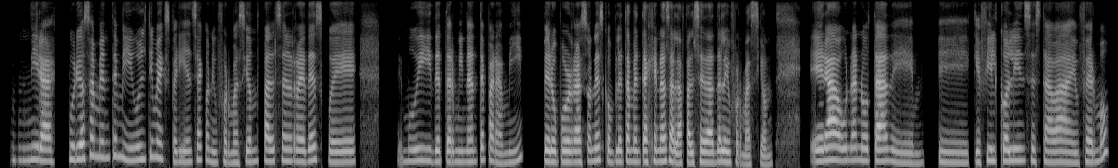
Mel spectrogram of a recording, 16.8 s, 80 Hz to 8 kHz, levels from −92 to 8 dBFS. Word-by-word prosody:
Mm, 225 Hz, -, -14 dB, 0.2 s
mira. 210 Hz, -3 st, +3 dB, 0.2 s
Curiosamente, 270 Hz, +4 st, 0 dB
mi 245 Hz, -7 st, -3 dB
última 240 Hz, +5 st, -1 dB
experiencia 195 Hz, -1 st, -3 dB
con 220 Hz, -3 st, -6 dB
información 180 Hz, +2 st, -4 dB
falsa 205 Hz, +1 st, +1 dB
en 205 Hz, 0 st, -1 dB
redes 210 Hz, +3 st, +1 dB
fue, 185 Hz, 0 st, 0 dB, 0.6 s
eh, -, -, -15 dB
muy 210 Hz, +2 st, -3 dB
determinante 195 Hz, +1 st, 0 dB
para 205 Hz, -6 st, -1 dB
mí, 180 Hz, +8 st, -6 dB, 0.3 s
pero 195 Hz, -2 st, +3 dB
por 190 Hz, 0 st, +3 dB
razones 200 Hz, +3 st, +1 dB
completamente 195 Hz, 0 st, +1 dB
ajenas 200 Hz, +1 st, +2 dB
a 200 Hz, -, +5 dB
la 165 Hz, -1 st, +2 dB
falsedad 175 Hz, +1 st, +2 dB
de 195 Hz, -, +1 dB
la 195 Hz, -, +4 dB
información. 155 Hz, -4 st, -4 dB, 0.5 s
Era 220 Hz, +3 st, +6 dB
una 220 Hz, +1 st, 0 dB
nota 210 Hz, -2 st, +4 dB
de, 175 Hz, -4 st, -4 dB, 0.4 s
eh, 180 Hz, -2 st, -4 dB
que 185 Hz, -, -2 dB
Phil 210 Hz, +1 st, -2 dB
Collins 215 Hz, +1 st, 0 dB
estaba 190 Hz, -2 st, 0 dB
enfermo 185 Hz, -, -2 dB
195 Hz, 135 wpm, -24 LUFS, 185-215 Hz, 0.6 s, Era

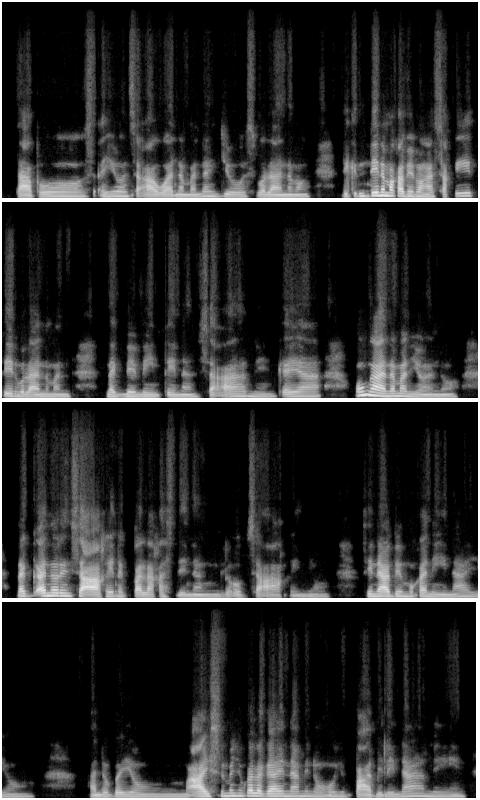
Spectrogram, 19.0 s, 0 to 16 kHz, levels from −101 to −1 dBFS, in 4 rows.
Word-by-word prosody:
Tapos 170 Hz, +4 st, -1 dB
ayon, 180 Hz, +3 st, -3 dB
sa -, -, -6 dB
awa 155 Hz, +1 st, +1 dB
naman 155 Hz, +1 st, -3 dB
ng 185 Hz, 0 st, -3 dB
Diyos 165 Hz, -1 st, -5 dB
wala 155 Hz, -1 st, 0 dB
namang 150 Hz, +2 st, -3 dB, 0.3 s
di 175 Hz, -, -4 dB
hindi 200 Hz, +5 st, +4 dB
naman 240 Hz, -2 st, +8 dB
kami 190 Hz, -2 st, +4 dB
mga 165 Hz, -2 st, +1 dB
sakitin 200 Hz, +2 st, -3 dB
wala 160 Hz, -2 st, +1 dB
naman 160 Hz, -1 st, -4 dB, 0.4 s
nagme-maintenance 155 Hz, -2 st, -3 dB
sa 190 Hz, +1 st, -2 dB
amin 170 Hz, -1 st, -9 dB
kaya 180 Hz, +1 st, -2 dB, 0.4 s
oo 275 Hz, -, +7 dB
nga 245 Hz, -5 st, +9 dB
naman 195 Hz, -2 st, +1 dB
iyon 155 Hz, -1 st, -3 dB
ano, 155 Hz, +2 st, -6 dB, 0.3 s
nag-ano 200 Hz, +4 st, +5 dB
rin 220 Hz, -2 st, +2 dB
sa 155 Hz, -4 st, +9 dB
akin 175 Hz, +1 st, -4 dB
nagpalakas 160 Hz, 0 st, -2 dB
din 150 Hz, 0 st, -5 dB
ng 150 Hz, 0 st, -6 dB
loob 145 Hz, -1 st, -8 dB
sa 145 Hz, 0 st, -3 dB
akin 80 Hz, -, -15 dB
yung 80 Hz, 0 st, -12 dB, 0.4 s
sinabi 185 Hz, -1 st, +4 dB
mo 180 Hz, 0 st, -6 dB
kanina 165 Hz, -1 st, -3 dB
yung 165 Hz, +2 st, -12 dB, 0.5 s
ano 150 Hz, +2 st, -2 dB
ba 160 Hz, -, -3 dB
yung 160 Hz, -1 st, -7 dB
maayos 185 Hz, +1 st, +5 dB
naman 215 Hz, +1 st, 0 dB
iyong 220 Hz, -, -2 dB
kalagayan 195 Hz, -1 st, +3 dB
namin, 185 Hz, -1 st, -5 dB
oo, 170 Hz, -, -7 dB
iyong 170 Hz, -3 st, -12 dB
family 155 Hz, +3 st, -1 dB
namin, 180 Hz, -2 st, -6 dB
170 Hz, 165 wpm, -23 LUFS, 155-185 Hz, 0.5 s, nga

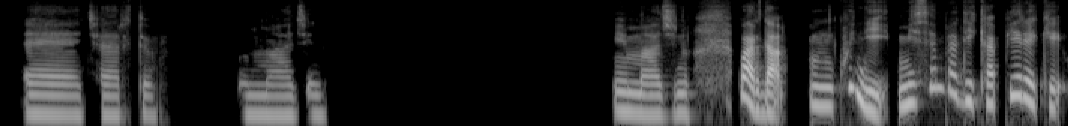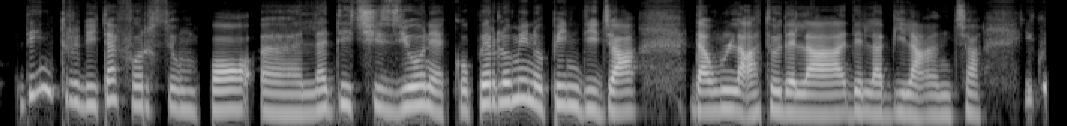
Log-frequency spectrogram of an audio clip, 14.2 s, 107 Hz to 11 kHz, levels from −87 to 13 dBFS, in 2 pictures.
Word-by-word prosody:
Eh, 170 Hz, -1 st, -8 dB
certo. 165 Hz, 0 st, -14 dB, 0.6 s
Immagin 165 Hz, 0 st, -12 dB, 1.9 s
Immagino. 175 Hz, -1 st, -6 dB, 0.3 s
Guarda, -, -, +4 dB, 0.2 s
mhmm, 230 Hz, -2 st, -3 dB
quindi 210 Hz, -5 st, -2 dB
mi 235 Hz, +3 st, -1 dB
sembra 440 Hz, +2 st, -6 dB
di 270 Hz, -4 st, -4 dB
capire 265 Hz, +3 st, -2 dB
che 450 Hz, -, -9 dB
dentro 350 Hz, -6 st, -3 dB
di 235 Hz, -2 st, -1 dB
te 285 Hz, +5 st, +2 dB
forse 230 Hz, -4 st, -5 dB
un 200 Hz, -2 st, -4 dB
po', 200 Hz, 0 st, +4 dB
ehm, 175 Hz, -1 st, -2 dB
la 200 Hz, +3 st, +1 dB
decisione 225 Hz, -1 st, +2 dB
ecco 195 Hz, +2 st, -4 dB
perlomeno 255 Hz, +2 st, +4 dB
pendi 225 Hz, -4 st, 0 dB
già 190 Hz, +1 st, +4 dB, 0.3 s
da 190 Hz, -1 st, +4 dB
un 200 Hz, +1 st, +1 dB
lato 185 Hz, +1 st, +3 dB
della 175 Hz, -1 st, +5 dB
della 185 Hz, -2 st, 0 dB
bilancia 170 Hz, 0 st, -2 dB
e 175 Hz, -, -15 dB
quindi 450 Hz, -, -4 dB
195 Hz, 140 wpm, -19 LUFS, 175-235 Hz, 1.9 s, della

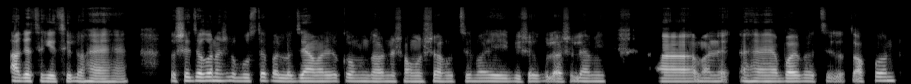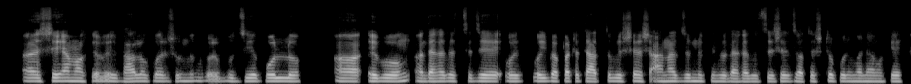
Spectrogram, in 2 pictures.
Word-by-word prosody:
আগে 155 Hz, 0 st, +7 dB
থেকেই 145 Hz, -2 st, +4 dB
ছিল। 145 Hz, +1 st, 0 dB
হ্যাঁ, 130 Hz, -1 st, +3 dB
হ্যাঁ। 130 Hz, +1 st, -5 dB, 0.4 s
তো -, -, -7 dB
সে -, -, +3 dB
যখন 175 Hz, +1 st, +7 dB
আসলে 165 Hz, -1 st, -2 dB
বুঝতে 155 Hz, +3 st, +1 dB
পারলো 150 Hz, -3 st, +2 dB
যে, -, -, +4 dB
আমার 145 Hz, 0 st, +2 dB
এরকম 150 Hz, 0 st, -1 dB, 0.2 s
ধরনের 140 Hz, 0 st, 0 dB
সমস্যা 140 Hz, +2 st, 0 dB
হচ্ছে 140 Hz, +1 st, -7 dB
বা 145 Hz, -, 0 dB
এই 140 Hz, 0 st, +4 dB
বিষয়গুলো 140 Hz, +2 st, -2 dB
আসলে 150 Hz, -, -4 dB
আমি 145 Hz, 0 st, -2 dB, 0.6 s
আ -, -, +7 dB, 0.4 s
মানে 145 Hz, 0 st, -2 dB, 0.3 s
হ্যাঁ, 145 Hz, -1 st, +2 dB
হ্যাঁ, 140 Hz, 0 st, +2 dB
ভয় 145 Hz, 0 st, +8 dB
পাচ্ছিল। 140 Hz, -1 st, -5 dB, 0.2 s
তখন 175 Hz, +4 st, +1 dB, 0.5 s
আ -, -, -3 dB, 0.2 s
সে 160 Hz, -, +2 dB
আমাকে 150 Hz, -, -2 dB
বে -, -, -1 dB, 0.2 s
ভালো 145 Hz, +2 st, +1 dB
করে, 150 Hz, -1 st, -1 dB
সুন্দর 155 Hz, +1 st, -4 dB
করে -, -, -2 dB
বুঝিয়ে 150 Hz, +1 st, -1 dB
বলল। 150 Hz, 0 st, +4 dB, 0.5 s
আ -, -, -1 dB, 0.3 s
এবং 145 Hz, -1 st, +3 dB, 0.3 s
দেখা 145 Hz, +1 st, +2 dB
যাচ্ছে 145 Hz, 0 st, -5 dB
যে, 150 Hz, -, +4 dB, 0.2 s
ওই, 145 Hz, -, +2 dB, 0.2 s
ওই 150 Hz, -, +3 dB
ব্যাপারটাতে 145 Hz, 0 st, -1 dB
আত্মবিশ্বাস 150 Hz, 0 st, -3 dB
আনার 150 Hz, 0 st, -1 dB
জন্য 150 Hz, 0 st, -1 dB
কিন্তু 145 Hz, -1 st, -3 dB
দেখা 135 Hz, 0 st, -1 dB
যাচ্ছে, 140 Hz, +1 st, -6 dB
সে -, -, 0 dB
যথেষ্ট 140 Hz, +1 st, -3 dB
পরিমাণে 145 Hz, -1 st, -2 dB
আমাকে 140 Hz, +1 st, -4 dB
145 Hz, 190 wpm, -23 LUFS, 140-150 Hz, 0.6 s, ভয়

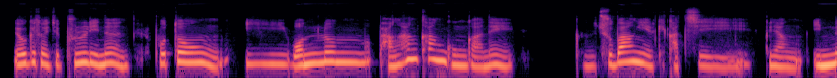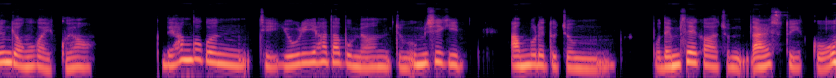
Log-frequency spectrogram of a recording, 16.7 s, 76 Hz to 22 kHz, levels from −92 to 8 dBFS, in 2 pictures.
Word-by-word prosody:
여기서 225 Hz, +2 st, +3 dB
이제 205 Hz, 0 st, -3 dB
분리는 220 Hz, -3 st, +2 dB, 0.2 s
보통 235 Hz, -3 st, +2 dB, 0.2 s
이 220 Hz, -1 st, -4 dB
원룸 240 Hz, +4 st, +3 dB
방 185 Hz, +2 st, -1 dB
1 305 Hz, +6 st, +3 dB
칸 295 Hz, -3 st, +3 dB
공간에 195 Hz, -2 st, -1 dB, 0.6 s
그 185 Hz, -1 st, -11 dB
주방이 245 Hz, +6 st, +2 dB
이렇게 190 Hz, -2 st, -7 dB
같이 180 Hz, +4 st, -8 dB
그냥 175 Hz, -4 st, -3 dB
있는 210 Hz, +5 st, +7 dB
경우가 185 Hz, -5 st, -1 dB
있고요. 165 Hz, +3 st, -6 dB, 0.6 s
근데 205 Hz, -2 st, -5 dB
한국은 240 Hz, -7 st, +1 dB
이제 185 Hz, +1 st, -8 dB
요리하다 235 Hz, +5 st, 0 dB
보면 180 Hz, -4 st, -3 dB
좀 165 Hz, -2 st, -6 dB
음식이 215 Hz, -2 st, +1 dB, 0.4 s
아무래도 190 Hz, 0 st, +1 dB
좀 165 Hz, +2 st, -6 dB, 0.4 s
뭐 170 Hz, -, -7 dB
냄새가 200 Hz, 0 st, +3 dB
좀 175 Hz, -2 st, -6 dB
날 180 Hz, +4 st, +3 dB
수도 190 Hz, -, -8 dB
있고 170 Hz, +4 st, 0 dB
205 Hz, 245 characters per minute, -22 LUFS, 180-235 Hz, 0.6 s, 있는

